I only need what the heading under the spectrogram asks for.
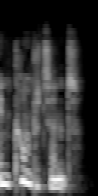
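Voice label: "incompetent", British English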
